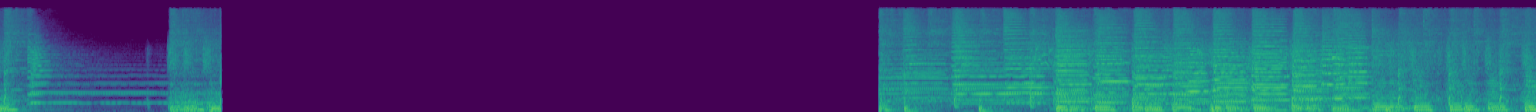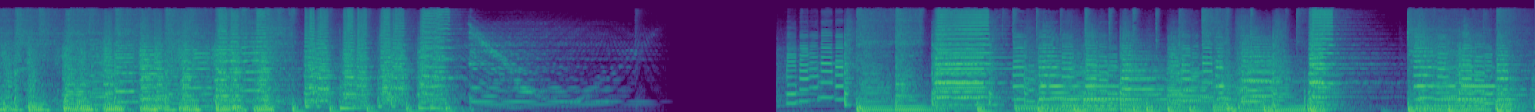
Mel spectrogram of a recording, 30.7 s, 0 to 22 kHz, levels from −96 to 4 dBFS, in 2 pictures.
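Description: At 2.21 s the sound cuts to total silence until 8.80 s, an audio dropout to silence of about 6.6 s, likely from a lost input with silence written in its place.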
